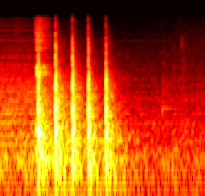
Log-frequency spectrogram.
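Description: About five quick knocks on a wooden door, close together.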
